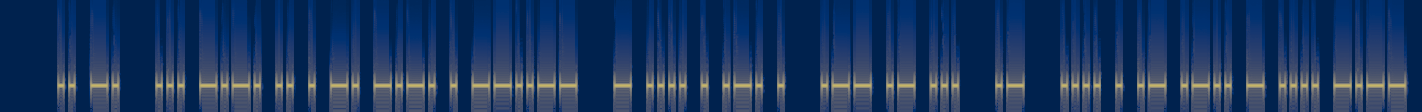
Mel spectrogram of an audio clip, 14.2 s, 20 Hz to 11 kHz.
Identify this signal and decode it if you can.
Morse code, heard as a keyed tone, about 22 wpm, 700 Hz. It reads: IN SCIENCE, THERE WAS A HEALTHY
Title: Sentences from Top 1000 Words - Review Part 5 - 22wpm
